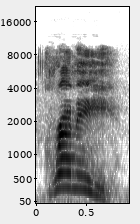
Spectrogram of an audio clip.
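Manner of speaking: high, glad cry of surprise; surprised cry. Acted. Big Bird spotting Granny in the laundromat, high and thrilled. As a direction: cry out at the sight of her. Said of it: "Big Bird cried".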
